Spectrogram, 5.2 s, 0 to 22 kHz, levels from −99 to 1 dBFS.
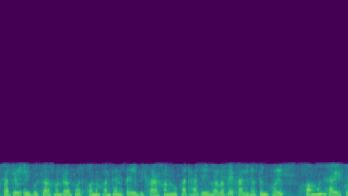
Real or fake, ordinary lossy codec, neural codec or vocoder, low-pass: fake; AAC, 16 kbps; codec, 44.1 kHz, 2.6 kbps, SNAC; 3.6 kHz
